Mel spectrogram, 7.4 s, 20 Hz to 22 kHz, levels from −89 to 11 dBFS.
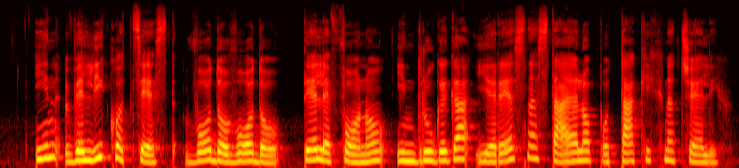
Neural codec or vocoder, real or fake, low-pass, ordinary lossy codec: vocoder, 44.1 kHz, 128 mel bands every 512 samples, BigVGAN v2; fake; 19.8 kHz; none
